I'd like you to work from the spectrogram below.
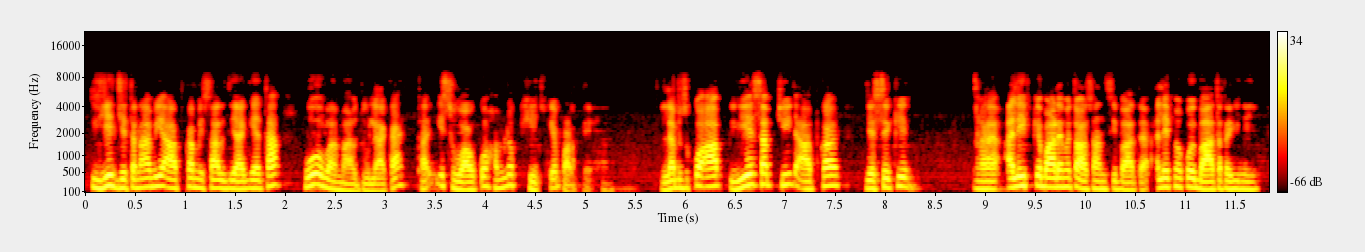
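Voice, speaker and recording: Male grammar teacher, high voice, repetitive self-answering questions, dull dry recording. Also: normal speed. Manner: asks the class questions and answers them himself; repetitive, keeps adding "hai na". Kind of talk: online grammar lesson.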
